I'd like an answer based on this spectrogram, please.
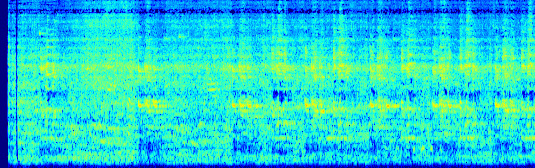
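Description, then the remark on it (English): Two geese honk back and forth in loud, harsh, overlapping calls, nearly continuous, the squawks trading off rapidly for the whole stretch with no talking. “That is two geese arguing back and forth, one saying, yes, I am.”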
